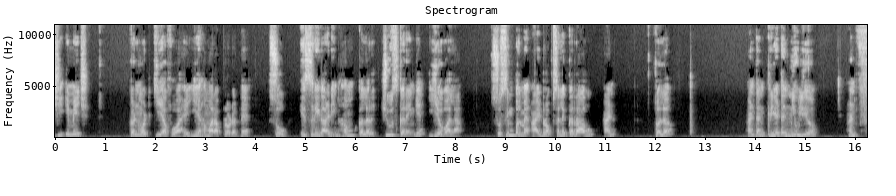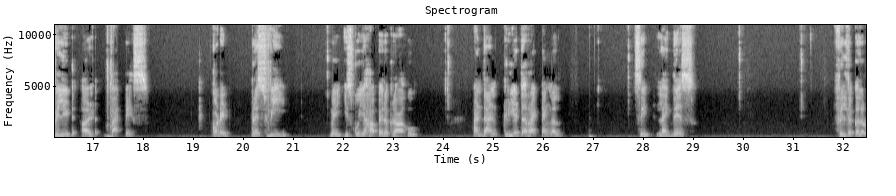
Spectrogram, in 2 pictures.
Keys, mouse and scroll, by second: 9.4 click, 15.7 click, 21.2 v, 22.4-24.9 drag, 28.4-29.6 drag.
